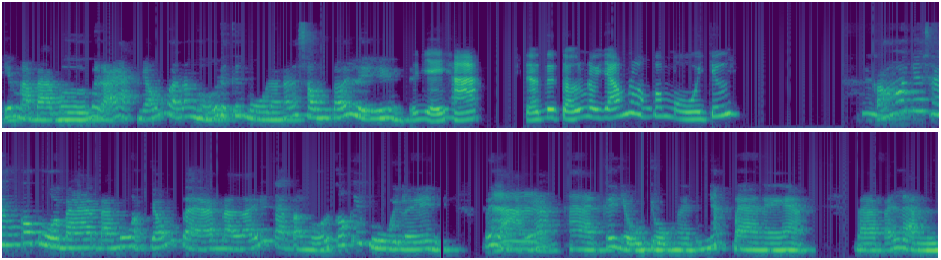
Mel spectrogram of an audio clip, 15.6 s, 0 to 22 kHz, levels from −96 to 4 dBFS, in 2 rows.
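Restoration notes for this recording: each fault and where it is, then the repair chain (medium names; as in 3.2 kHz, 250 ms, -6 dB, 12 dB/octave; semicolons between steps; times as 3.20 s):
crackle 58 per s -36 dBFS
11.45–11.48 s: dropout 28 ms
13.13 s: pop -16 dBFS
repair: de-click; interpolate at 11.45 s, 28 ms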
